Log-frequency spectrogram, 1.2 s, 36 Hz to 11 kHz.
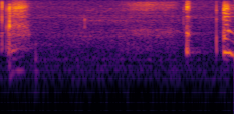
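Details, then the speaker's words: Brief, sharp breathy catches from an infant, possibly 23 days old, three quick bursts in about a second against quiet room noise; hiccups. "I have the hiccups always no fun hiccups are no fun hiccups aren't fun"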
